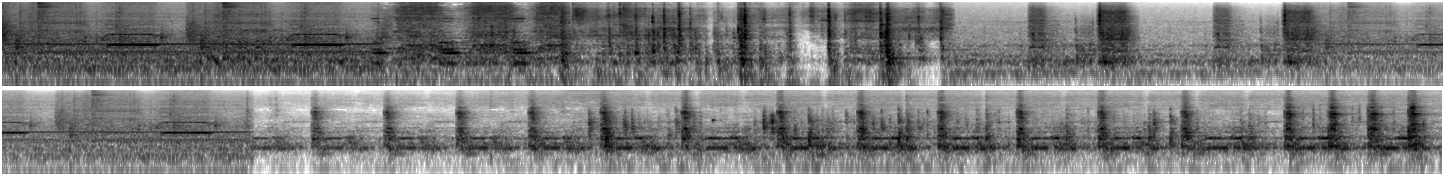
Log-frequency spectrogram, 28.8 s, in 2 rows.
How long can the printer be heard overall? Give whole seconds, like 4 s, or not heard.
29 s.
